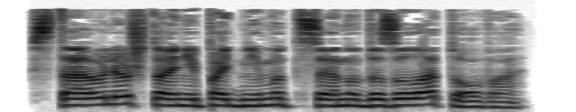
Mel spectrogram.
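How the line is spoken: Excited deep orc voice. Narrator (Russian): азартно басил орк

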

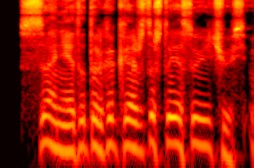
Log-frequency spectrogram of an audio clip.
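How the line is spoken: Breathy exhale. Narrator (Russian): выдохнул Миша

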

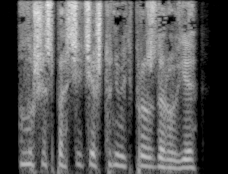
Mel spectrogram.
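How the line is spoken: Whisper. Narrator (Russian): прошептала Живкова, обращаясь к Леониду Ильичу

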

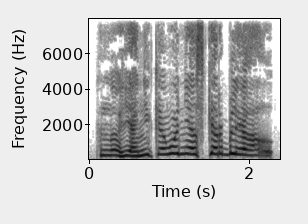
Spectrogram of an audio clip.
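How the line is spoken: Man's wild howl. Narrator (Russian): взвыл дурным голосом мужик

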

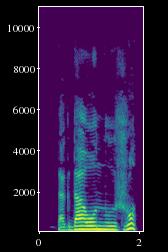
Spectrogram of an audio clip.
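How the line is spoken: Growl. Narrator (Russian): прорычал шкипер

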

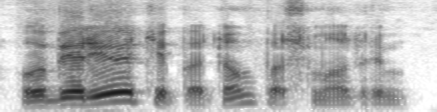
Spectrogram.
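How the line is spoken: Calm reply. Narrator (Russian): спокойно ответил Бестаев

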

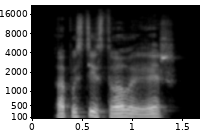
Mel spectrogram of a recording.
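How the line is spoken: Dead, flat voice. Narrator (Russian): мертвым голосом произнес Ронин

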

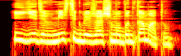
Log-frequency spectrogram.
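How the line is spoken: Shouting. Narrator (Russian): закричал он

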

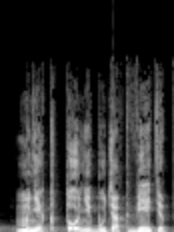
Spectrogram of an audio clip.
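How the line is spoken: Shouted. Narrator (Russian): закричал Пакстон

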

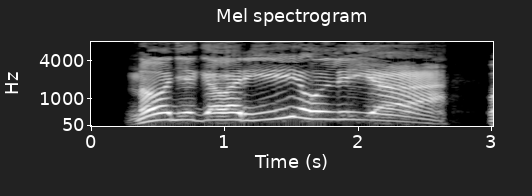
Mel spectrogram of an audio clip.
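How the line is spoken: Shouted enthusiastically. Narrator (Russian): восторженно крикнул Федор Павлович

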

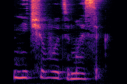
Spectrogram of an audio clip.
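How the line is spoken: Tearful mumble. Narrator (Russian): бормочу, украдкой смаргивая слезы

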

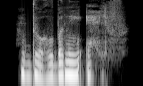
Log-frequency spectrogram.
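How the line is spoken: Cursing through gritted teeth. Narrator (Russian): сквозь зубы ругнулась

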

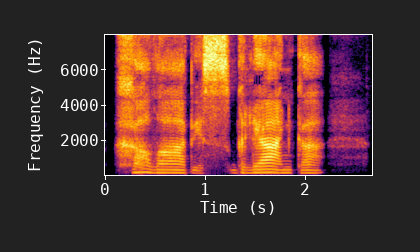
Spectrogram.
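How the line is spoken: Strangled whisper. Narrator (Russian): сдавленным голосом прошептал он

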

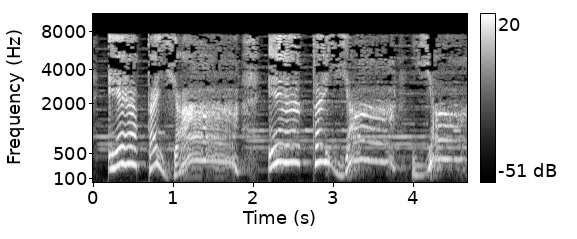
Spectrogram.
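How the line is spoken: Frog shouting at full strength. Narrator (Russian): лягушка уж не выдержала и, забыв всякую осторожность, закричала изо всей мочи

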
